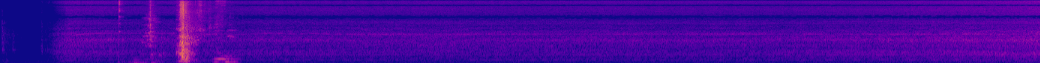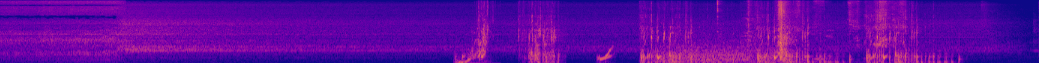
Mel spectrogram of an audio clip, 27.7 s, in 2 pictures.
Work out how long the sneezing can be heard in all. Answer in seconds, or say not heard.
4 s.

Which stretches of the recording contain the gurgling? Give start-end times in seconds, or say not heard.
19.9-26.7.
